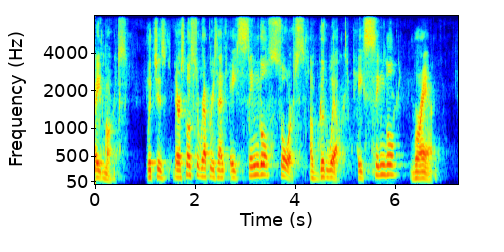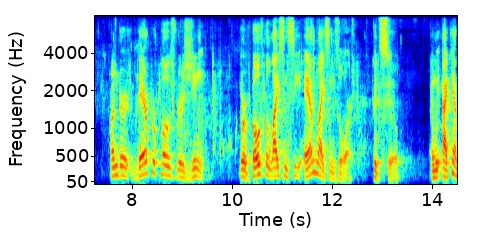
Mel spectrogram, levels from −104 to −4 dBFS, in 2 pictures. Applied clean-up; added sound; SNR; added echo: neural mask model Resemble Enhance denoiser.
